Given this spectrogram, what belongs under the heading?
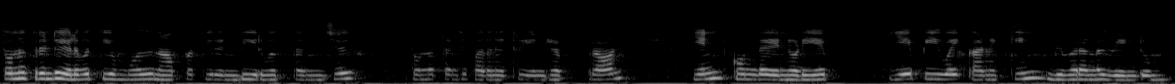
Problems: none marked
